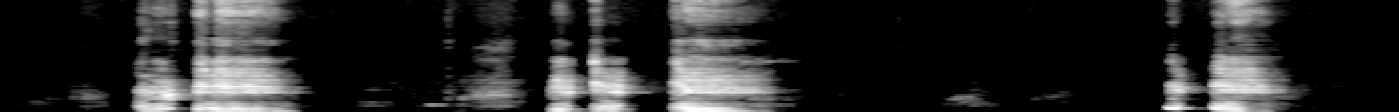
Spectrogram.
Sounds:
Throat clearing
